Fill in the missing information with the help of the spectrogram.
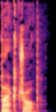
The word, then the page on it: backdrop: British English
